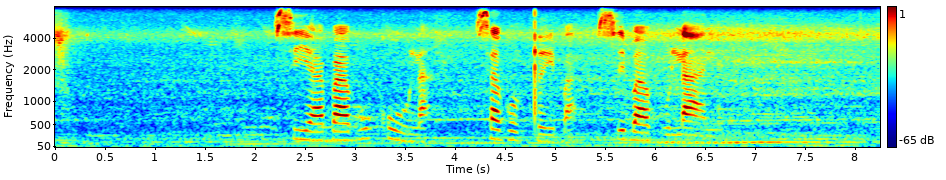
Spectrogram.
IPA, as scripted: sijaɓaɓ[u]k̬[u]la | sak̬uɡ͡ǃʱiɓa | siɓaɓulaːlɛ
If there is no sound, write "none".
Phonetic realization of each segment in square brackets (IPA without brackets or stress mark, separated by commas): u, u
